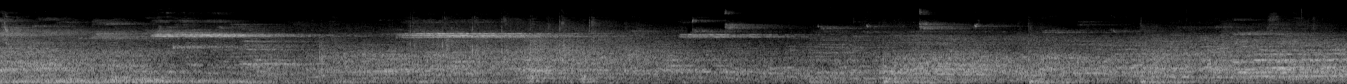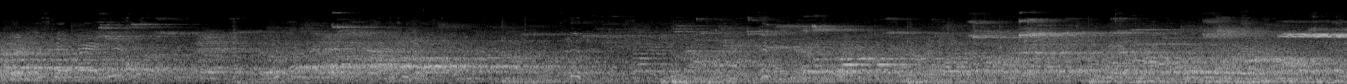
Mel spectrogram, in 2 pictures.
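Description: Busy gym sound in a large echoing hall: players and coaches talking in the timeout huddles, with basketballs bouncing on the hardwood floor.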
